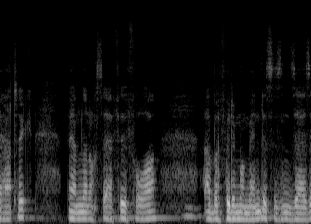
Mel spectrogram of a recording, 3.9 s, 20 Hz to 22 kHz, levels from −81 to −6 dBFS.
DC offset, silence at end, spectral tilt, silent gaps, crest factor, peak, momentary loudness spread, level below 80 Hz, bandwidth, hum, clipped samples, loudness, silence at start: under 0.1%; 0 s; -8 dB/octave; none; 18 dB; -14 dBFS; 15 LU; -66 dBFS; 14 kHz; none; under 0.1%; -33 LUFS; 0 s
